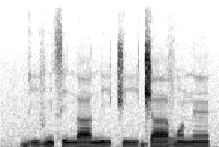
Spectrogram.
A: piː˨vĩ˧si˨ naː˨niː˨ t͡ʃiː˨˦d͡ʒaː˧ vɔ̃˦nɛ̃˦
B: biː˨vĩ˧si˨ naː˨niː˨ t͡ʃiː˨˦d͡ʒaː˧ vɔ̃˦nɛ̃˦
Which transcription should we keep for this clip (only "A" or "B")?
B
